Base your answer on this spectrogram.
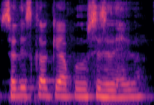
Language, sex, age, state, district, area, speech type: Urdu, male, 18-30, Uttar Pradesh, Saharanpur, urban, spontaneous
